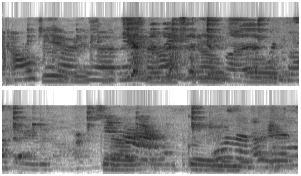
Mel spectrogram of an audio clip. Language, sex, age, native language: Icelandic, female, 9, Icelandic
